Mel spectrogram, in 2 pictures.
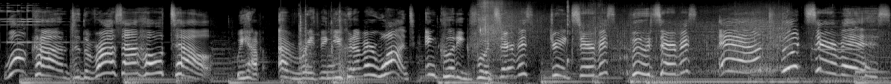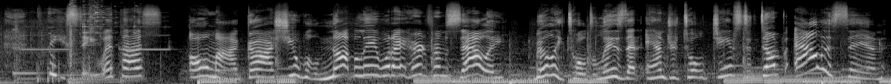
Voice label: Character Voice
